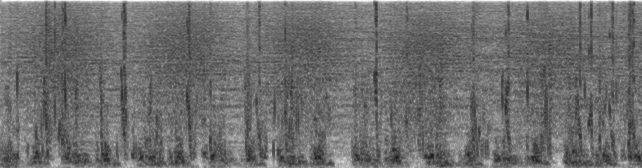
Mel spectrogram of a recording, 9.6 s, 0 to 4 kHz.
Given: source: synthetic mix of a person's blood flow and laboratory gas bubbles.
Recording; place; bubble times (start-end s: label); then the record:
Doppler ultrasound of blood flow; precordium
0.00-0.31 s: bubbles
0.39-0.43 s: bubbles
0.50-1.09 s: bubbles
1.46-1.65 s: bubbles
1.72-2.08 s: bubbles
2.11-2.46 s: bubbles
2.51-2.66 s: bubbles
2.68-3.42 s: bubbles
3.65-4.01 s: bubbles
4.07-4.56 s: bubbles
4.67-4.97 s: bubbles
5.25-5.73 s: bubbles
5.84-6.17 s: bubbles
6.22-6.70 s: bubbles
7.00-7.37 s: bubbles
7.48-7.70 s: bubbles
7.88-7.94 s: bubbles
8.06-8.29 s: bubbles
8.49-8.59 s: bubbles
8.62-9.55 s: bubbles
From the record:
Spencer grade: 3 (all of the cardiac periods contain showers or single bubble signals, but not dominating or overriding the cardiac motion signals); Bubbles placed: anywhere in the cardiac cycle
